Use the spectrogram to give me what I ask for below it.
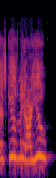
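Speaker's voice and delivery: very high-pitched imitation of a woman; imitated woman. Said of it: "She said".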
